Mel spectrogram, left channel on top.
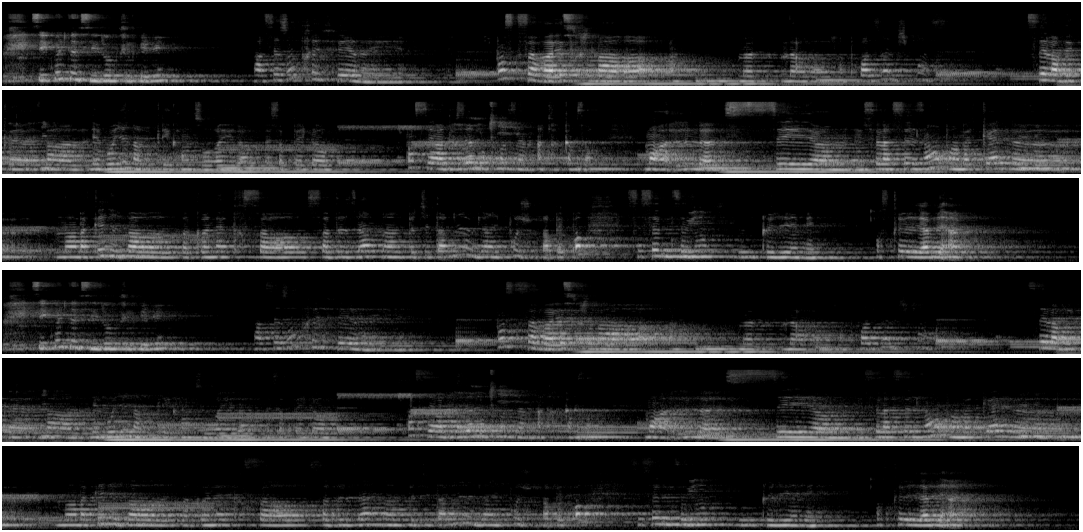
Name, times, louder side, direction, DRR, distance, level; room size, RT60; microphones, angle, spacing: voice 1, 0.0-1.7 5.4-5.6 6.0-6.4 11.0-11.3 15.2-16.0 20.9-21.3 28.2-28.7 31.0-31.2, left 2 dB, 20° left, 0 dB, 1.0 m, -30 dB
voice 2, 2.5-4.1 4.9-6.8 7.4-9.3 10.4-14.1 14.8-16.7 17.2-18.1 18.5-28.6 28.9-29.8 30.5-31.2, left 3 dB, 85° left, 2 dB, 1.8 m, -28 dB
sound 1, 4.5-5.2 5.4-23.7, right 1 dB, 65° right, 1.3 m, -35 dB
22.0 x 16.0 x 3.0 m, 2.3 s
head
